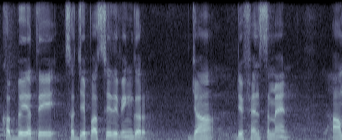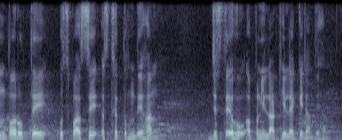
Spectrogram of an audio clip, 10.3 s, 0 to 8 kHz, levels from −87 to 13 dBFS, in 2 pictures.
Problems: continuous background conversations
